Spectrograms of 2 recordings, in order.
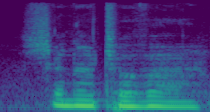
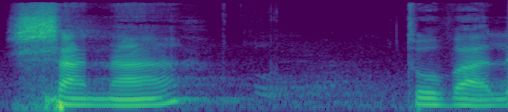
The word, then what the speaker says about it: Shana Tova: Shana Tova. – Say it louder. – Shana Tova. – Shana Tova.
